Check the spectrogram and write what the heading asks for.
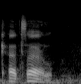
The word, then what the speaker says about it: Cottrell: It's actually pronounced Cattel.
